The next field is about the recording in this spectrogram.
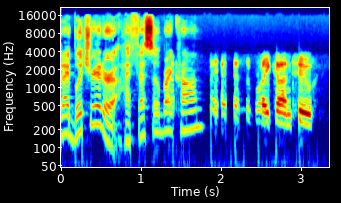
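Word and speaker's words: Hyphessobrycon: Hyphesobrychon too. Hyphesobrychon.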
